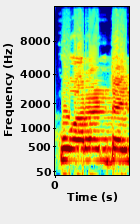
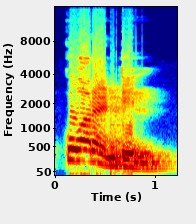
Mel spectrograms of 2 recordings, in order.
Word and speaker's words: quarantine: কোয়ারেন্টিন এটাকে আমরা কোয়ারেন্টাইন বলে থাকি। যার সঠিক উচ্চারণ হচ্ছে কোয়ারেন্টিন।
